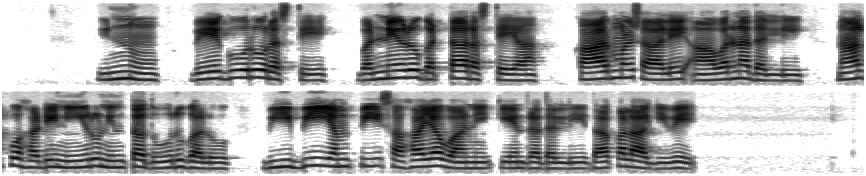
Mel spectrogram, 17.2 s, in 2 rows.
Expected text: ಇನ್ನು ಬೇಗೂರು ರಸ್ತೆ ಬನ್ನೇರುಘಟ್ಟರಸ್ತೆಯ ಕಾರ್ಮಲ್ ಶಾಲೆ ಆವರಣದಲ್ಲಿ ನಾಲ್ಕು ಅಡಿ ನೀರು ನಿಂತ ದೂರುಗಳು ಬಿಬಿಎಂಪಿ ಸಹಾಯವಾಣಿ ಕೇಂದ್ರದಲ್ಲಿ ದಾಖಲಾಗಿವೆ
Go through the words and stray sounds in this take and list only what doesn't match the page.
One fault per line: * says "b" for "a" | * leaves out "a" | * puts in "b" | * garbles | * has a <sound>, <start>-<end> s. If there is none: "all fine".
all fine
